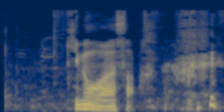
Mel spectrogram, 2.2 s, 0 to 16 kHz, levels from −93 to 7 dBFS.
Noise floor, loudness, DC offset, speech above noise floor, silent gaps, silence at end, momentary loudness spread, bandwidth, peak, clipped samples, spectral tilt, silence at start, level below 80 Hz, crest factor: -53 dBFS; -22 LUFS; under 0.1%; 31 dB; none; 0.05 s; 19 LU; 11.5 kHz; -6 dBFS; under 0.1%; -6.5 dB/octave; 0.65 s; -50 dBFS; 18 dB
